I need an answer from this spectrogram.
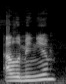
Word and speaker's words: aluminium: and now if you take that eye out though it becomes aluminum which is how the Americans say and quite often spell it aluminum and you can't take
